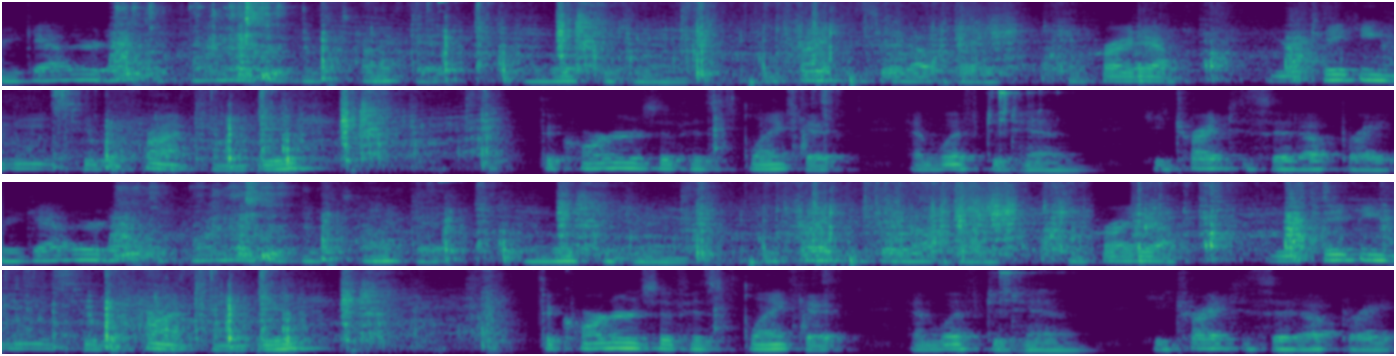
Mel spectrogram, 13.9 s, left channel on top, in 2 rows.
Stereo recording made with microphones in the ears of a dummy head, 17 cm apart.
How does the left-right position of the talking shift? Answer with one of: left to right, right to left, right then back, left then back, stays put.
right then back.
